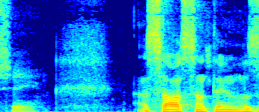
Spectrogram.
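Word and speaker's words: Shai: the other day that it's Shea he said it's pronounced like she dog Justin Jackson I think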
